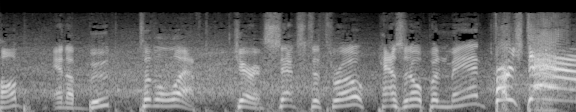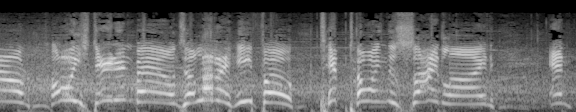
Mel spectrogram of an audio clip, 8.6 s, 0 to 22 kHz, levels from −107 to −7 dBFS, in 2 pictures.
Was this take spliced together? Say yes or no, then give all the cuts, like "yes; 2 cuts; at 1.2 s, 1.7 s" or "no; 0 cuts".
yes; 1 cut; at 3.7 s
